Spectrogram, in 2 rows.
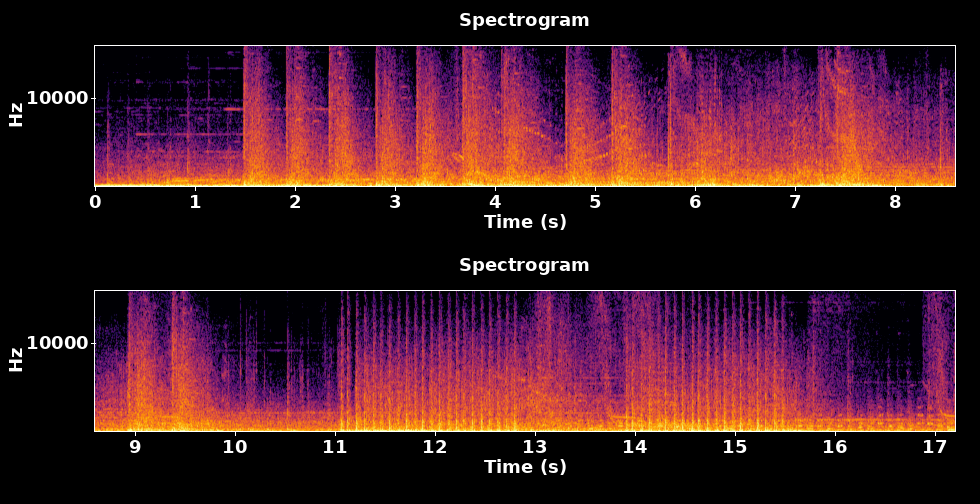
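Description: Rapid, repeated bursts of gunfire in the video game Remnant 2, loud and dense throughout, with sharp volleys layered over a busy backdrop of game effects and no talking.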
